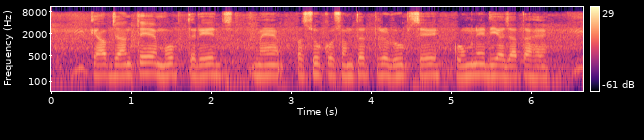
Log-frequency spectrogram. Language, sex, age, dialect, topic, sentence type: Hindi, male, 25-30, Marwari Dhudhari, agriculture, statement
